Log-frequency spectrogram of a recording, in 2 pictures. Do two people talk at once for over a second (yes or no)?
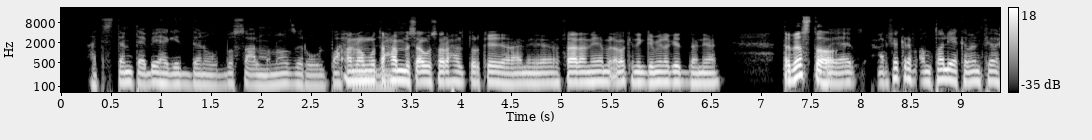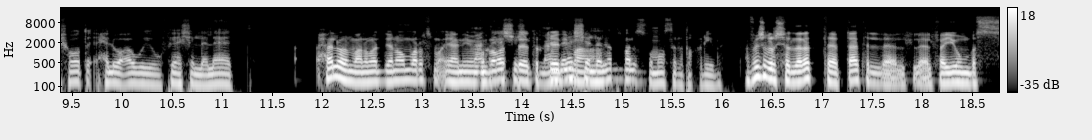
yes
